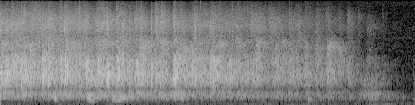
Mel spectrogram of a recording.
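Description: An audience at an honoring ceremony of the Ouro Preto City Council applauds a retired volunteer, a dense wash of many hands clapping at a fairly even level before tapering off and fading out in the last half second.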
